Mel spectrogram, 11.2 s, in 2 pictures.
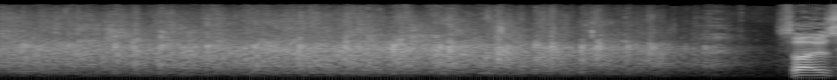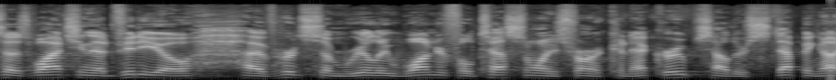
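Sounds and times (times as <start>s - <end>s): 
church congregation clapping hands during a morning service: 0.0s - 5.1s
speech: 5.3s - 11.1s.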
